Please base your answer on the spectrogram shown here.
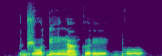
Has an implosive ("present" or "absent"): present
